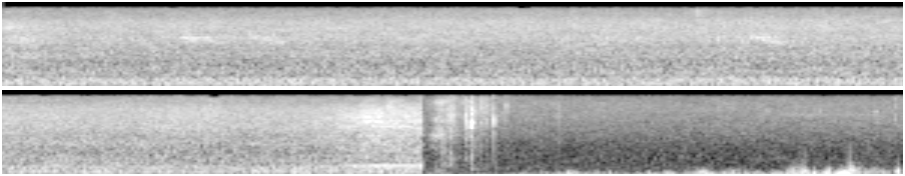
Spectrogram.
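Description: Steady mechanical hum with faint held tones, cutting off abruptly about four and a half seconds in, after which only a faint, uneven low rumble remains.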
